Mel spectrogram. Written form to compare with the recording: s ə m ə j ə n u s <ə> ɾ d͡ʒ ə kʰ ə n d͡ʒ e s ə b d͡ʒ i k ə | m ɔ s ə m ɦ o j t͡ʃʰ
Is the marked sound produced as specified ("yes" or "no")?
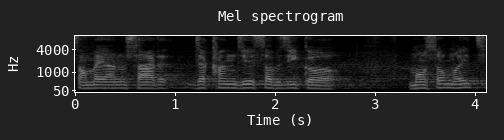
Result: no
